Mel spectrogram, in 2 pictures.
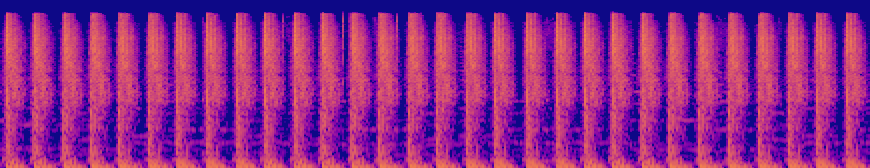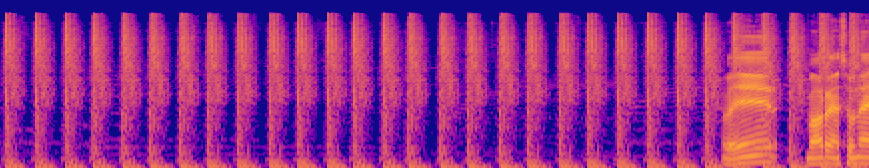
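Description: Quick, even thuds of game kicks repeat steadily.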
